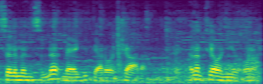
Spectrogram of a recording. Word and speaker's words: horchata: It's called horchata. It's spelled with an H that you don't pronounce.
